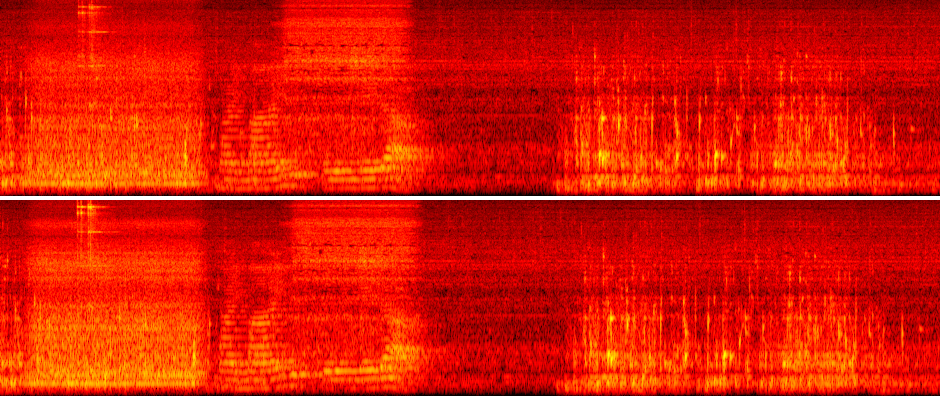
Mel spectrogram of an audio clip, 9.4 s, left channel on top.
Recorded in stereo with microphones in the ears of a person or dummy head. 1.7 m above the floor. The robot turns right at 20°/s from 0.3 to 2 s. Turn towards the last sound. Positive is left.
turn(degrees=-75)  # may be behind; listen again after turning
